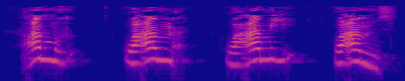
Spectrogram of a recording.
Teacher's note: والتي تعرض في الراء أربعة أحرف، منهم من جعلها غينا، ومنهم عينا، ومنهم ياء، ومنهم زايا · Term: اللثغة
